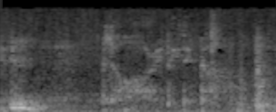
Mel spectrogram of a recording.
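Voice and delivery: slow breathless whisper of awe; whispered praise. Real, not acted. Preacher awed by the descending Spirit, whispering. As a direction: hush it like a prayer.

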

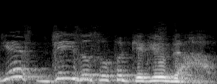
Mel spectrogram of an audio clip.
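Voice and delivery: loud, emphatic assurance; fervent preaching. Acted. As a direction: proclaim forgiveness with rushing fervour. Preaching at full force.

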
